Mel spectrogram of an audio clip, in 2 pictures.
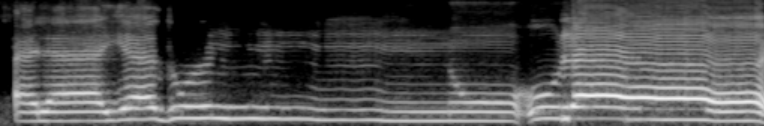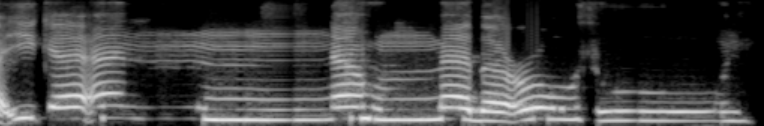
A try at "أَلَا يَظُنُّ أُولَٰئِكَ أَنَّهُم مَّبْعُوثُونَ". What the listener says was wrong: یظن کے نون کی پیش لمبی ہو گئی ہے آپ سے، پھر پڑھیے.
